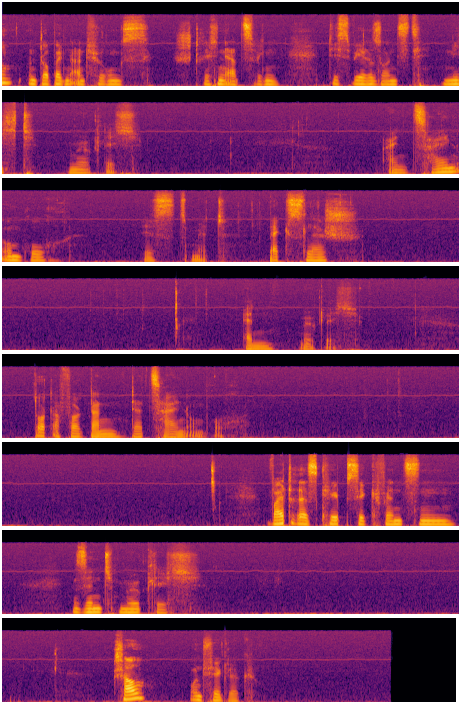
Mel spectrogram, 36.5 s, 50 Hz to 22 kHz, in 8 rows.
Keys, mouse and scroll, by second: 9.2 click, 10.5 alt+., 11.8 BackSpace, 13.5 e, 15.4 n, 17.2 click, 20.4 click, 20.9 Up, 22.0 Return.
